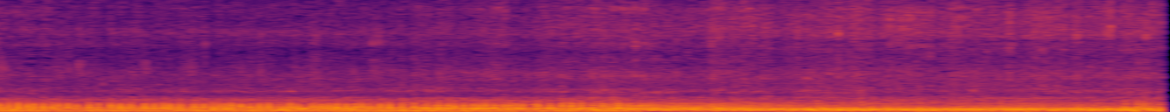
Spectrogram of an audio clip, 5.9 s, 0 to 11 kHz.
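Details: 2003 Murray single-stage two-stroke snow blower, first run in 5 years, clearing snow: a steady, high buzz holding even revs with no misses or surging while pulling its load; normal running under load.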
